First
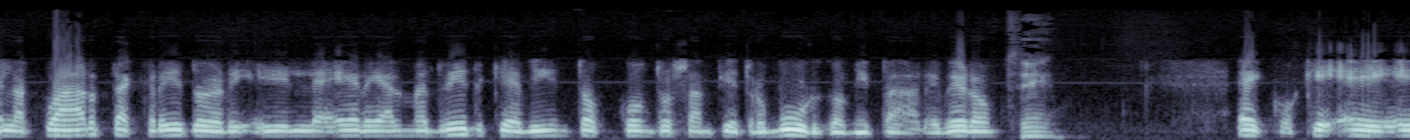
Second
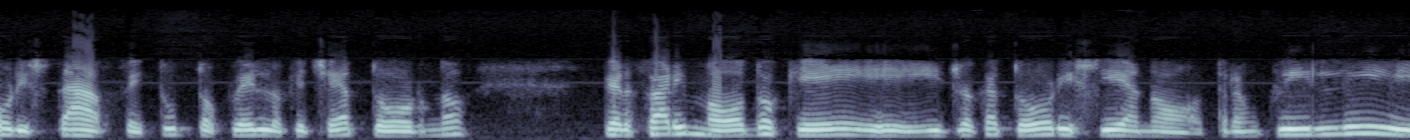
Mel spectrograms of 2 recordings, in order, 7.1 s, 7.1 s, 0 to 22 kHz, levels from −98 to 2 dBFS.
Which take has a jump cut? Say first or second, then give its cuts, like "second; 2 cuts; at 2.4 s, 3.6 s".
first; 2 cuts; at 1.8 s, 3.0 s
